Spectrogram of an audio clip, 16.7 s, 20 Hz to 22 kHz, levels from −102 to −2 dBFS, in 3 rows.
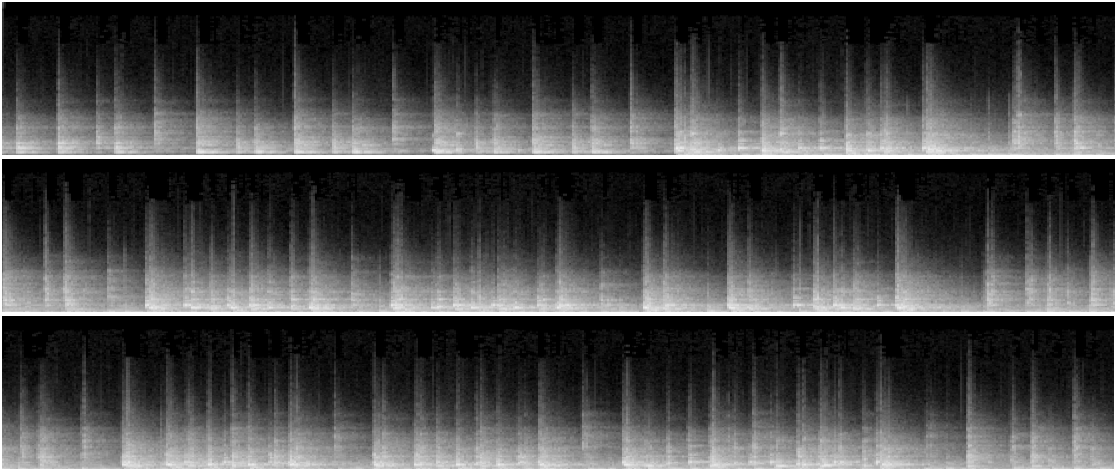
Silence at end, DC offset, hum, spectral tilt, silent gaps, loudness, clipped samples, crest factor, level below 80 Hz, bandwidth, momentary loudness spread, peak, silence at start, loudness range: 0 s; under 0.1%; none; -5.5 dB/octave; none; -18 LUFS; under 0.1%; 18 dB; -42 dBFS; 11 kHz; 6 LU; 0 dBFS; 0 s; 2 LU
